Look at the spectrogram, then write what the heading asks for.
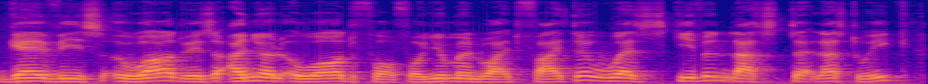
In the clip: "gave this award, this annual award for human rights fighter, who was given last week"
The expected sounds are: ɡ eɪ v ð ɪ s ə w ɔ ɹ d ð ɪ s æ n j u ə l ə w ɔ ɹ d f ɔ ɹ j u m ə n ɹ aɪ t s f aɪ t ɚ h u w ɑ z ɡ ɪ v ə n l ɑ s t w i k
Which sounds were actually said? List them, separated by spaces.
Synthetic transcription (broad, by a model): ɡ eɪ v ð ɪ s ə w ɔ ɹ d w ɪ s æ n j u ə l ə w ɔ ɹ d f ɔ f j u m ə n ɹ aɪ t f aɪ t ɚ h u w ɑ z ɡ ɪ v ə n l ɑ s t w i k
